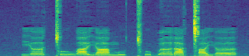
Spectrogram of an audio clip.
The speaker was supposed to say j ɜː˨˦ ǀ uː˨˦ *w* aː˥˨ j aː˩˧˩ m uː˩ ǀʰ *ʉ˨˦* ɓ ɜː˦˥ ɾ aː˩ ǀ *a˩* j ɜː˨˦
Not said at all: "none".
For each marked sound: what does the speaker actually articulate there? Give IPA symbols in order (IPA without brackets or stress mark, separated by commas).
w, u˨˦, a˩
